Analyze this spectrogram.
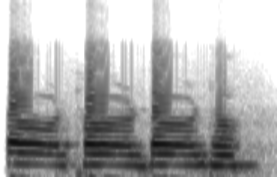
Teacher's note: सब में आपका जीभ मुड़ रहा है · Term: मूर्धन्य ध्वनियां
